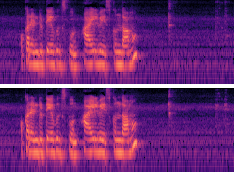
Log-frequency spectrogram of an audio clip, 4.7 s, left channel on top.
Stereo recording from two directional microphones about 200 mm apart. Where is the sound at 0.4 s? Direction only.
5° right (ahead or behind).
